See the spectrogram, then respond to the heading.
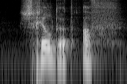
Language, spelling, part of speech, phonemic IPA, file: Dutch, schildert af, verb, /ˈsxɪldərt ˈɑf/, Nl-schildert af.ogg
- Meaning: inflection of afschilderen: 1. second/third-person singular present indicative 2. plural imperative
